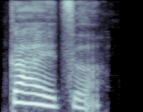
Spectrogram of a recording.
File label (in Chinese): "盖子", Chinese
